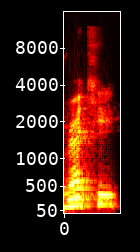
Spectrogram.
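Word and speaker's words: Réti: the previous slide is known as the reti opening and it sounds like ready and that's where the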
